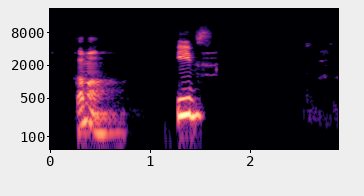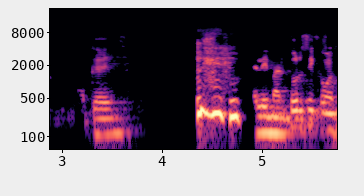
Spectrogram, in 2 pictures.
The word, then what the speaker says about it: Yves: Yves con Y primero, V-E-S, que creo que no se pronuncia así, ¿verdad, Balam?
